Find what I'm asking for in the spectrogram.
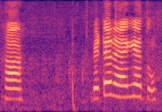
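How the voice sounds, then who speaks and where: A young woman with a fairly high voice chats her way through a street vlog, filmed on a handheld phone. She cooes to the street dogs. Faint street noise sits behind her. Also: slow. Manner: chatty, cooing to street dogs. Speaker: vlogger. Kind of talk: casual vlog chat. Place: outdoors on a city street.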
